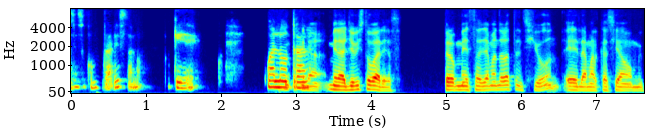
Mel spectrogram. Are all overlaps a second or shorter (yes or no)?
yes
